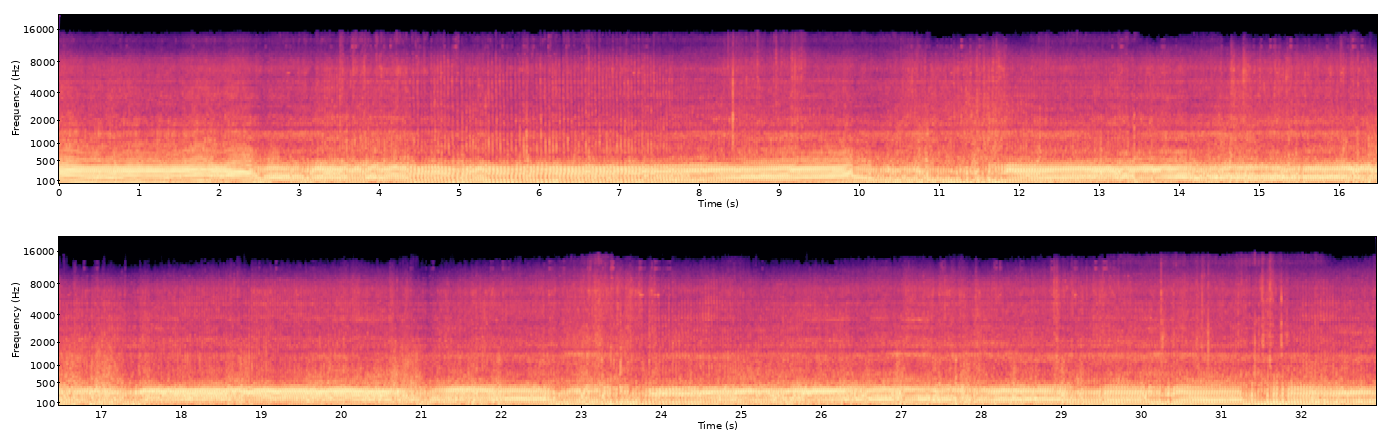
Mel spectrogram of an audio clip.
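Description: Kawasaki KLX dirt bike's single-cylinder four-stroke engine running under constantly changing throttle, its pitch rising and falling as the rider works along a rough trail, with a clear easing off about a third of the way through.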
